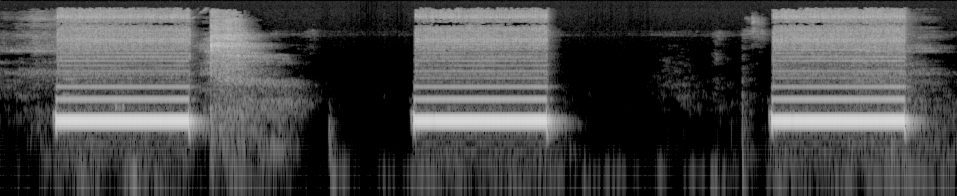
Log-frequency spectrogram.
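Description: Three long, steady telephone tones, each about a second, separated by short silences while a phone call is redialed and meets a busy line; a brief burst of noise follows the first tone.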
